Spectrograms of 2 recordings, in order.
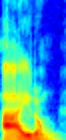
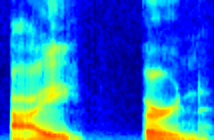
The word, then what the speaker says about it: iron: o detalhe é que não se fala Iron tá se você falar Iron o cara vai pensar nisso aqui essa palavra na verdade você fala I Earn ir ir não é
